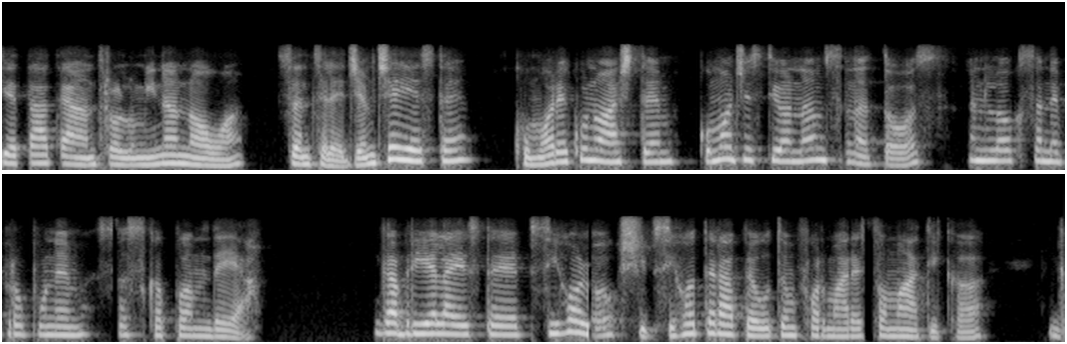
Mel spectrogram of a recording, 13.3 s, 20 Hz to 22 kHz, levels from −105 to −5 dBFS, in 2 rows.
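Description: Right after "recunoaștem cum o gestionăm", around 5.26 to 5.34 s, there's a short warble that sounds like one lost 20 ms frame. Similar lost AMR speech frames show up at 7.33 to 7.41 s, at 10.31 to 10.45 s just before "și psihoterapeut în formare", and at 12.04 to 12.12 s right after that phrase. The 12.04 s one is longest, about three frames' worth. Radio errors spoiled those frames, so the wideband decoder stretched the last good sound with dropping gain, and the voice comes back a bit rough each time.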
